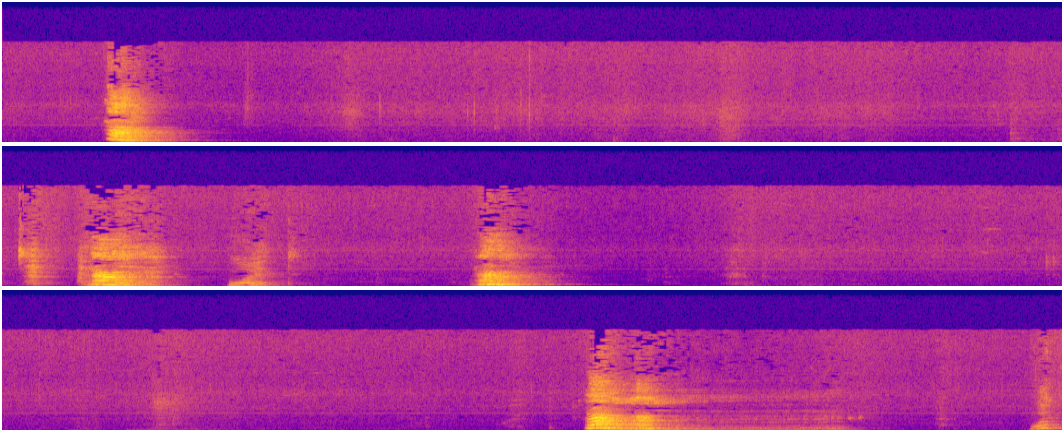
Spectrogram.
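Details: Penny, a young female dog in a walk-in closet, barking at herself in the mirror: five or six short, sharp barks spaced irregularly over sixteen seconds, the last one trailing into a longer, lower sound, with silence between.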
